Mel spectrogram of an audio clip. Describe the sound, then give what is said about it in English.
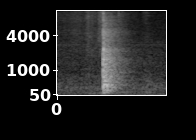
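A single crisp knife chop against a cutting board while apples are chopped for muffins in a home kitchen in Athens, fairly loud, with a brief ringing decay, surrounded by quiet kitchen room tone. “Daniel Palmer is in his kitchen, chopping apples, making the dough, and putting the muffins in the oven”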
